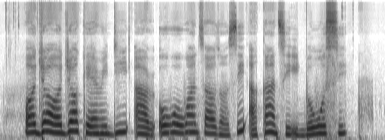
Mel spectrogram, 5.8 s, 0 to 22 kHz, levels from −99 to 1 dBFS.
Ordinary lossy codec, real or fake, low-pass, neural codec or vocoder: none; fake; none; vocoder, 48 kHz, 128 mel bands, Vocos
